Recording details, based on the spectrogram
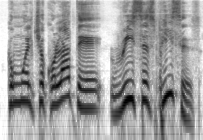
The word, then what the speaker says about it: Reese's: Reese's.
